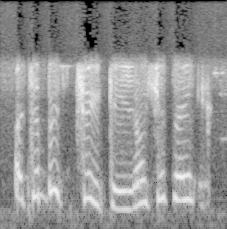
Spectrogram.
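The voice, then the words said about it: Put-on English accent. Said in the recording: “I'll go on my English accent.”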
